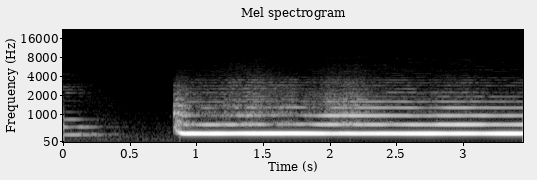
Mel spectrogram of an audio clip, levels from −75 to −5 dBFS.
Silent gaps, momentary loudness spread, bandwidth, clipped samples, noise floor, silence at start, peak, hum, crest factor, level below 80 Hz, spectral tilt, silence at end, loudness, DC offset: none; 3 LU; 3.4 kHz; under 0.1%; -54 dBFS; 0 s; 0 dBFS; none; 6 dB; -68 dBFS; -7.5 dB/octave; 0 s; -7 LUFS; under 0.1%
